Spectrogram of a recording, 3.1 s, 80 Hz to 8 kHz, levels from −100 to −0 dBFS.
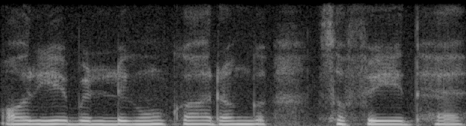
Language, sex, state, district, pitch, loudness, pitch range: Hindi, female, Uttar Pradesh, Jalaun, 215 Hz, -32 LUFS, 210-220 Hz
